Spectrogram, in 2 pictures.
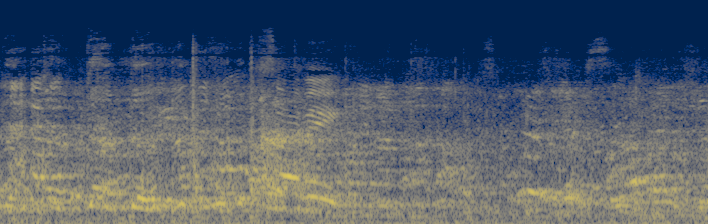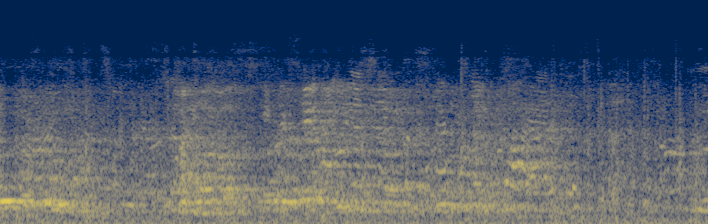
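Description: Many children's voices chattering at once, overlapping and unintelligible, in a large gym, with the light footfalls of a group jogging on the wooden floor.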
